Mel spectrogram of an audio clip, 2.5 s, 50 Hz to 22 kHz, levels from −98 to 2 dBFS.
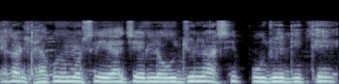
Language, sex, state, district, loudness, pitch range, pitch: Bengali, male, West Bengal, Kolkata, -21 LUFS, 185-200 Hz, 190 Hz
